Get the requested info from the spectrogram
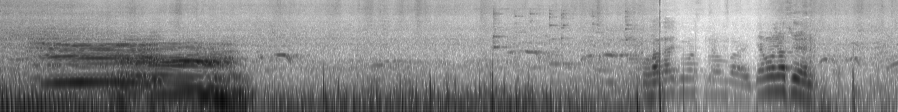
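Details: Pregnant Friesian cow on a dairy farm in Pabna, Bangladesh, due to calve within a week with her first calf, about nine months twenty days pregnant, four teeth; one loud, deep, harmonic moo of about two seconds, followed by quieter animal calls and voices.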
